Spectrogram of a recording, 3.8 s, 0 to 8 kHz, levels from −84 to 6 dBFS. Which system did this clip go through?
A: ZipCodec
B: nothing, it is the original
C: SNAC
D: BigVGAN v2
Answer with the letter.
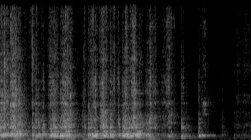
B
